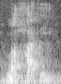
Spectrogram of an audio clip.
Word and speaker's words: Mahadi: this great place uh spell it m a h a d i d i yeah m a h a DI mahti got it that's mahti mahti I had to ruin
